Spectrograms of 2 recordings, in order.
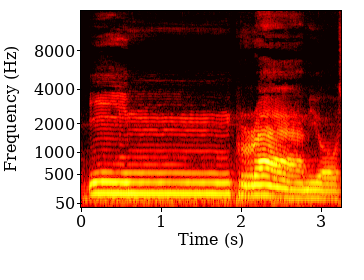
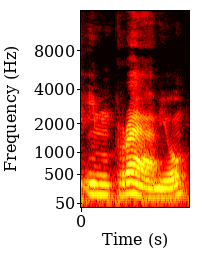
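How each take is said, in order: First: The phrase is said slowly and drawn out. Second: The phrase is said at normal speed. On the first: "in slow motion" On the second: "when you say in premio"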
